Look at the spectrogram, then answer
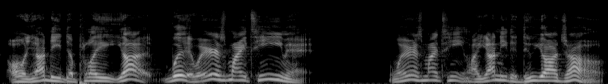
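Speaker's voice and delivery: mock sobbing, whiny crying delivery. Mocking a basketball player complaining about his team: imitating LeBron crying. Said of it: "he's still out here crying".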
